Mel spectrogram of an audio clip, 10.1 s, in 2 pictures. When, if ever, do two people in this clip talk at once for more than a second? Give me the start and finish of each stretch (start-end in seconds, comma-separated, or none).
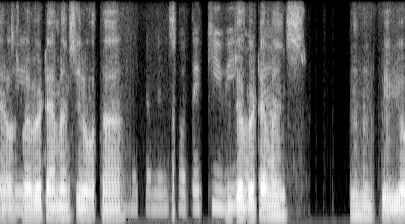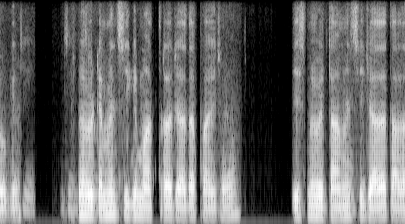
1.6-3.4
